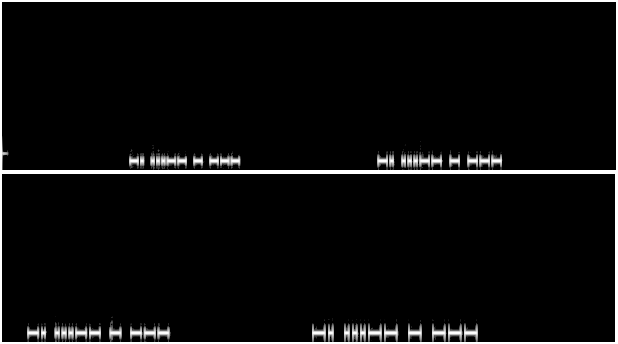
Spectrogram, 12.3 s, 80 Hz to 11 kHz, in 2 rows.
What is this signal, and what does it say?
Morse code, heard as a keyed tone, about 35 wpm, 700 Hz. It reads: N3TO N3TO N3TO N3TO
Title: Speed Racing - USA Call Signs 30wpm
